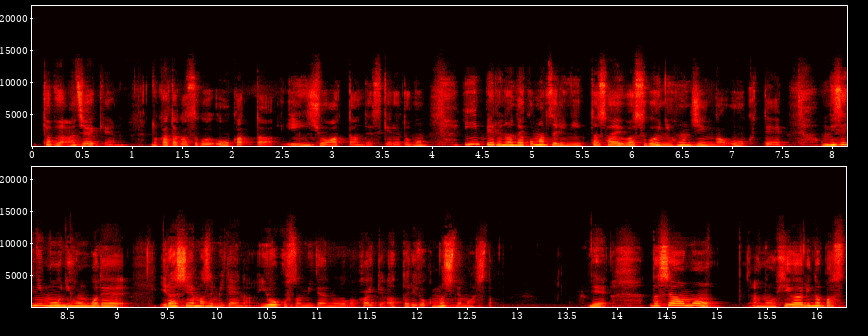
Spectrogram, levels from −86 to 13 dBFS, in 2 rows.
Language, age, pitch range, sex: Japanese, 20-39, 170-245 Hz, female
